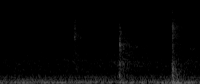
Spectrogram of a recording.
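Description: Three faint, short clicks about half a second apart, from a pencil tip tapping on a paper worksheet.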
